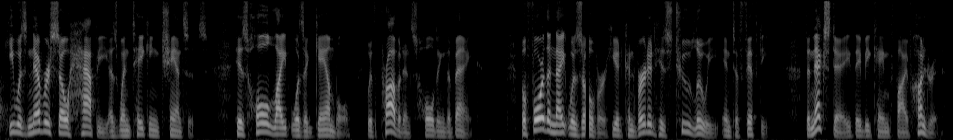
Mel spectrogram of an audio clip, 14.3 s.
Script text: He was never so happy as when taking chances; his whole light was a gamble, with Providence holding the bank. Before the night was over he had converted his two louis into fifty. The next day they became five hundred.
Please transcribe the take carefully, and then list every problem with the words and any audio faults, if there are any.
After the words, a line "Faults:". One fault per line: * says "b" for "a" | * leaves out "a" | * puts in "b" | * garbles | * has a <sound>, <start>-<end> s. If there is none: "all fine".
He was never so happy as when taking chances; his whole light was a gamble, with Providence holding the bank. Before the night was over he had converted his two louis into fifty. The next day they became five hundred.
Faults:
* has a dropout, 8.8-8.8 s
